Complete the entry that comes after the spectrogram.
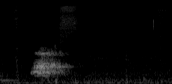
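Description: A single short dog bark sounds from somewhere in the background, fairly faint and muffled, followed by quiet room noise with no one talking.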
